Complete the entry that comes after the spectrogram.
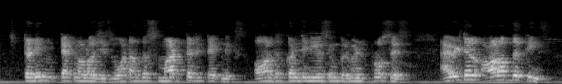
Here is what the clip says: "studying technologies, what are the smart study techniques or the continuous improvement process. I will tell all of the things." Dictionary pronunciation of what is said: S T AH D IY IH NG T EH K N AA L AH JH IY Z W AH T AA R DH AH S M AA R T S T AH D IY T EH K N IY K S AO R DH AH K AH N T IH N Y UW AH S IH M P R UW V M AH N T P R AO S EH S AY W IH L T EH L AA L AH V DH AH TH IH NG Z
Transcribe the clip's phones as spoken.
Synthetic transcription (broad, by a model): S T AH D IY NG T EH K N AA L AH JH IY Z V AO T AA R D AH S M AA R T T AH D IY T EH K N IY K S AO R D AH K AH N T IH N Y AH S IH M P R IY M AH N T P R AO S EH S AY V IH L T EH L AA L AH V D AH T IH NG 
